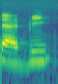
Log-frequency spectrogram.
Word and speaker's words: habit: Et quand je dis C-E-T, c'est que le mot habit a un H qu'on appelle un H muet. Muet veut dire qu'il n'est pas prononcé. Et quand j'emploie cet habit, le A est prononcé, mais le H ne l'est pas.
